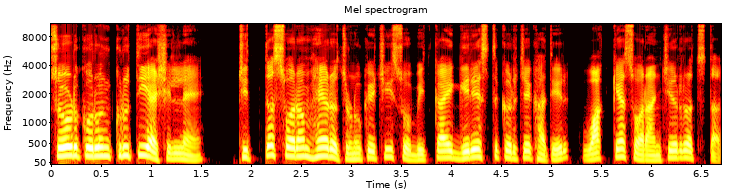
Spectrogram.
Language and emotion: Goan Konkani, neutral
